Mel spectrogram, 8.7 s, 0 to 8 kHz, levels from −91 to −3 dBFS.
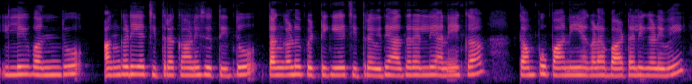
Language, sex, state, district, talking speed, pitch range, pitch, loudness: Kannada, female, Karnataka, Chamarajanagar, 95 wpm, 225-235 Hz, 230 Hz, -29 LUFS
